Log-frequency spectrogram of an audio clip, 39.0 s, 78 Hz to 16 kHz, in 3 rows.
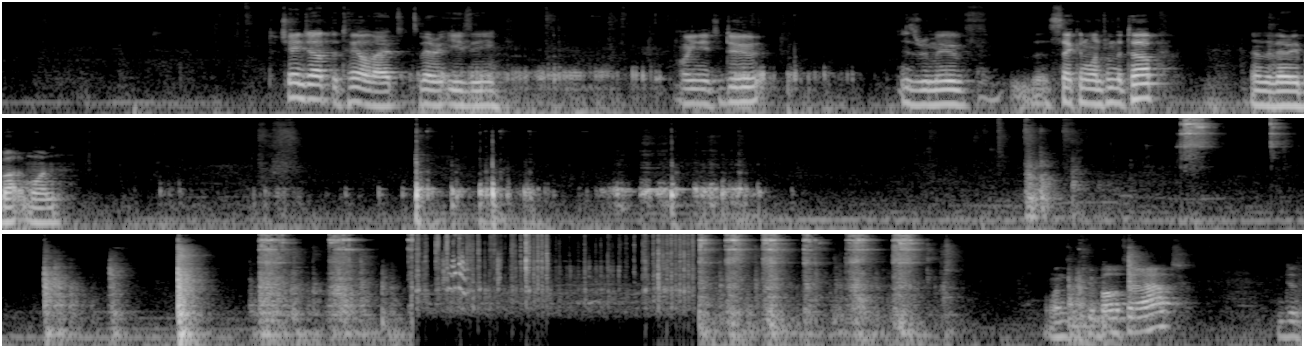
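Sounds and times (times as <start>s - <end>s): metal clinks: 24.8s - 26.0s.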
